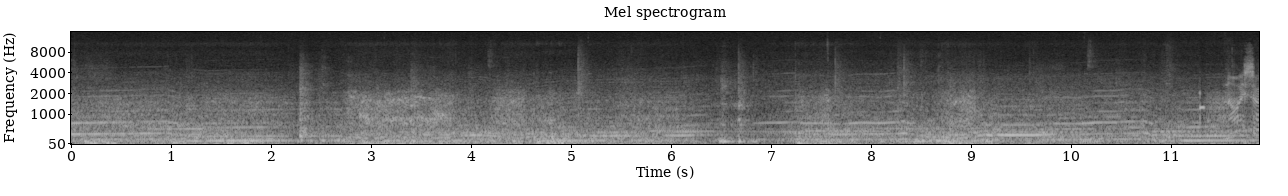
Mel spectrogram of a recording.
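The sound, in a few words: race car driving on track in Project Cars 3 video game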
